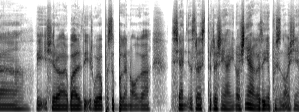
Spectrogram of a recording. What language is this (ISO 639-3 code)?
ztu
